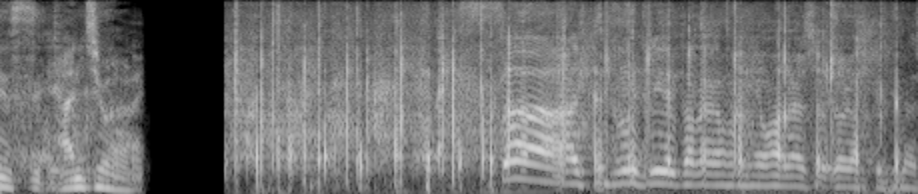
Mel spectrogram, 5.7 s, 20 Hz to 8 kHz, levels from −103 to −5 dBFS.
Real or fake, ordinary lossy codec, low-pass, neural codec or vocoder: fake; none; none; codec, 16 kHz, 4 kbps, X-Codec, WavLM features, trained on Multilingual LibriSpeech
